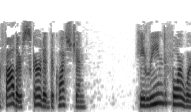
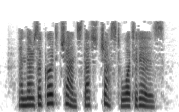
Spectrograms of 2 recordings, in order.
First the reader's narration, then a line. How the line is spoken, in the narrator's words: she muttered, knowing she was never going to win this battle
